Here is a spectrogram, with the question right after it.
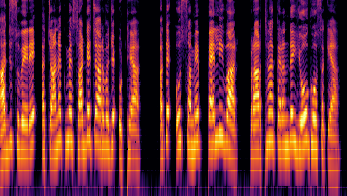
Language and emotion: Punjabi, surprised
